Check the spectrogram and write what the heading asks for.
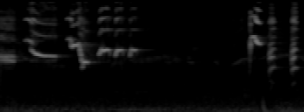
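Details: Oriental magpie-robin song played to spur other birds into singing: clear descending whistles and fast chirps, then a short silence before a burst of sharp high notes.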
